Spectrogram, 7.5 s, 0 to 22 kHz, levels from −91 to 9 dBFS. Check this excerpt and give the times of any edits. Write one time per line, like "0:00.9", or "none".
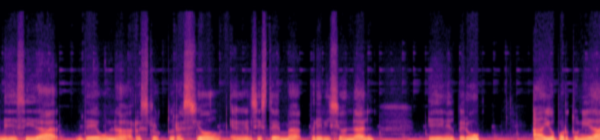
none

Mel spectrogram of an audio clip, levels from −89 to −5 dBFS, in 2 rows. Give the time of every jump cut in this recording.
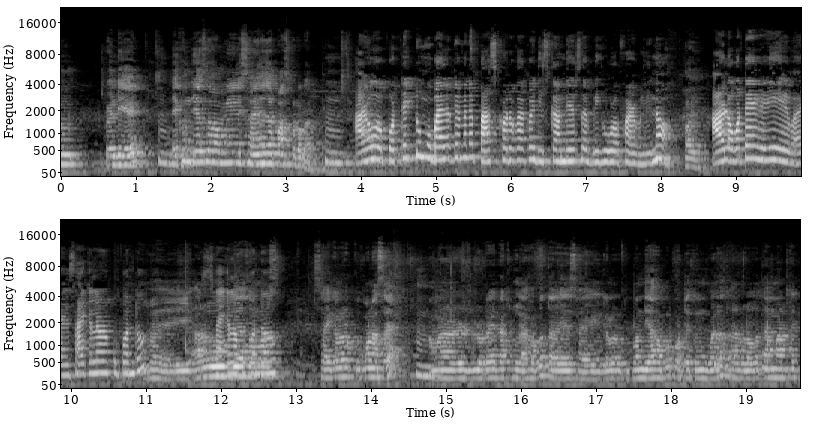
none

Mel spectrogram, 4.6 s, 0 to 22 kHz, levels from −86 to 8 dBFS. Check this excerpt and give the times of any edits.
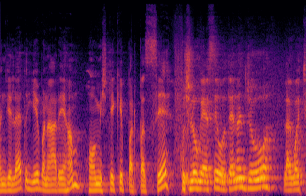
0:02.6

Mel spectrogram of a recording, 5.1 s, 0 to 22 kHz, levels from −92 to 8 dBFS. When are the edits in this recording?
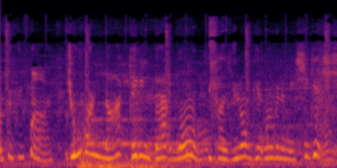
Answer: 0:00.9
0:03.1

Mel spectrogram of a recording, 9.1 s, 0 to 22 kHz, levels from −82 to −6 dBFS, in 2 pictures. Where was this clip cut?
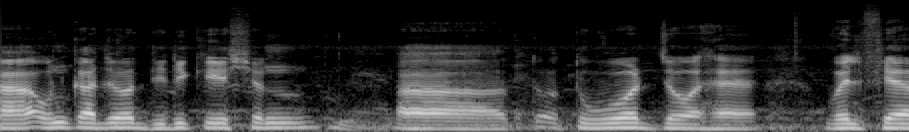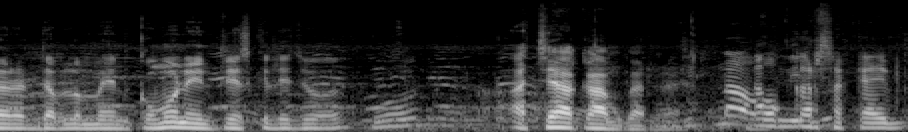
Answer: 0:08.0

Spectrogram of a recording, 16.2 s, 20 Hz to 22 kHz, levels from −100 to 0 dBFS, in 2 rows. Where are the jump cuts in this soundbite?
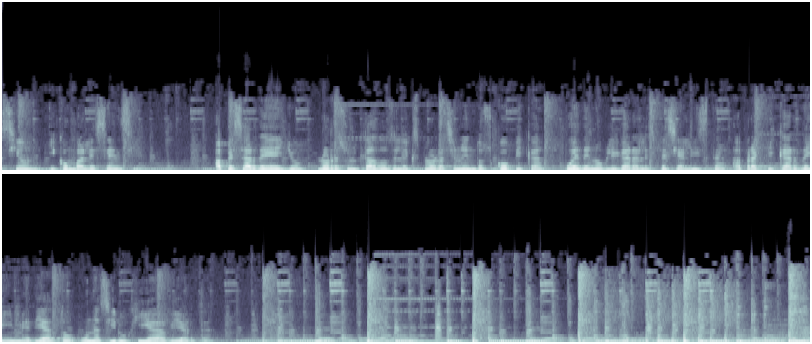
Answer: none

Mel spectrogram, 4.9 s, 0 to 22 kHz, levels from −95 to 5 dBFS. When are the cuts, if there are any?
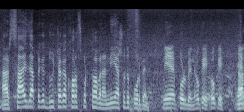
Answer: none

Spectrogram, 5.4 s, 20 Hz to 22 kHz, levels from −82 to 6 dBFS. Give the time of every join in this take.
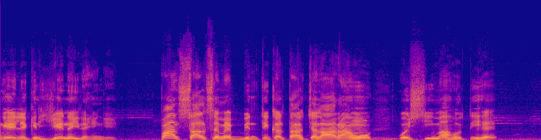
0:01.5

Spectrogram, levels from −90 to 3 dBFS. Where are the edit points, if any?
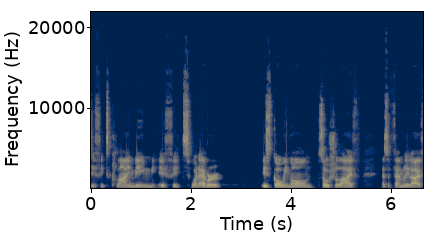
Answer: none

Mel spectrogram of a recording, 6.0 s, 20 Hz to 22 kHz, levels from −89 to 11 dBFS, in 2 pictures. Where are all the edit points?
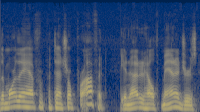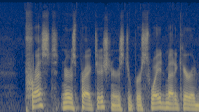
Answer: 0:01.8

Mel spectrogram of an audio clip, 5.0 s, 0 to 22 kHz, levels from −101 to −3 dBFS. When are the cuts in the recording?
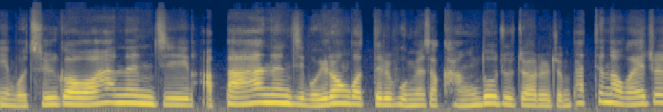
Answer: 0:01.5

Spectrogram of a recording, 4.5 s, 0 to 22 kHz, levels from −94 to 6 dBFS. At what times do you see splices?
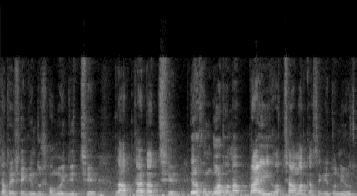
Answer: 0:02.3

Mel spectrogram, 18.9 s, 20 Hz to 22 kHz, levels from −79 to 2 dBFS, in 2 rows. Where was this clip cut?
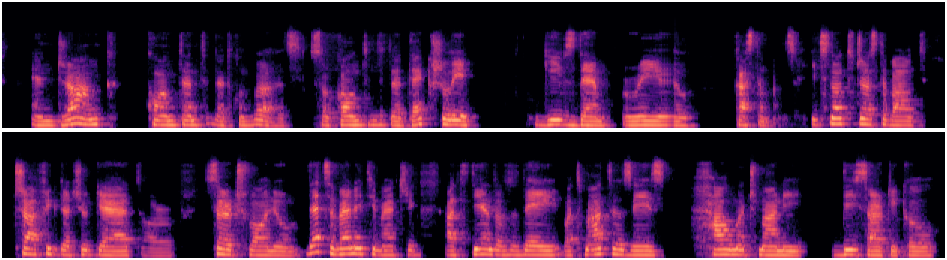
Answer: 0:13.7

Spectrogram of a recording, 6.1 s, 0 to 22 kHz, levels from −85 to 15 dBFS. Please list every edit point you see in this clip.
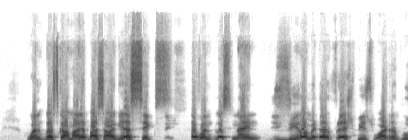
0:02.9

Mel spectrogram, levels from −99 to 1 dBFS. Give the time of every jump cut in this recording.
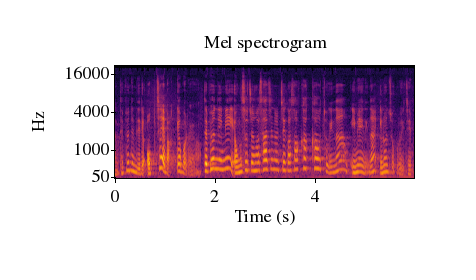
0:01.6

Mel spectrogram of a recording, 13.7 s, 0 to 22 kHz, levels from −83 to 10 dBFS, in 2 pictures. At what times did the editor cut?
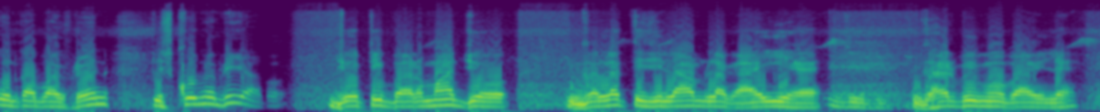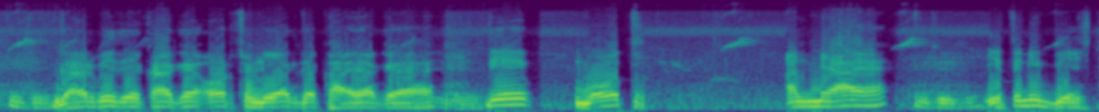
0:01.8

